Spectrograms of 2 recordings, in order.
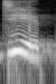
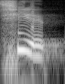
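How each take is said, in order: First: জিয়ত said with the Korean vowel, unlike Bengali উ; Korean উচ্চারণে জিয়ত; Korean vowel demo. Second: ছিয়ত said with the Korean vowel, unlike Bengali উ; Korean উচ্চারণে ছিয়ত; Korean vowel demo. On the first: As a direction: carefully model জিয়ত for learners. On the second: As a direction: carefully model ছিয়ত for learners. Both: Shown as a demonstration. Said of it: "উচ্চারণটা একটু আলাদা".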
